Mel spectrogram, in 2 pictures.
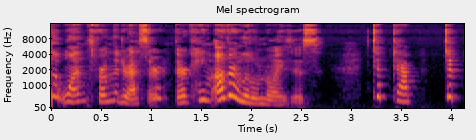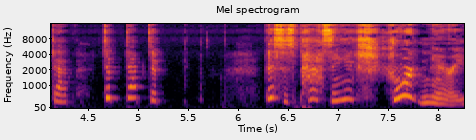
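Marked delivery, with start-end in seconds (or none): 3.2-5.3 high, louder tip-tap; tapping noises. A narrator's reading. Noises from the dresser. 6.3-8.3 higher, louder astonished remark; amazed tailor. A narrator's reading. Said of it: "said the tailor of Gloucester".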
